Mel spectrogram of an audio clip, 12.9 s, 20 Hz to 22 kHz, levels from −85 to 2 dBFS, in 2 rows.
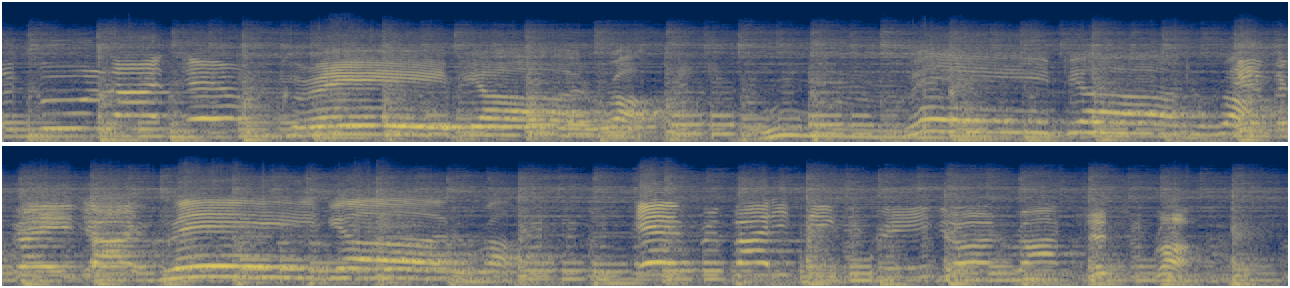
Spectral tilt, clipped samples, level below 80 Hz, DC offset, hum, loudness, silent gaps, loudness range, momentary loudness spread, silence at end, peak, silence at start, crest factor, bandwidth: -4 dB/octave; under 0.1%; -40 dBFS; under 0.1%; none; -17 LUFS; none; 3 LU; 8 LU; 0 s; 0 dBFS; 0 s; 16 dB; 14 kHz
